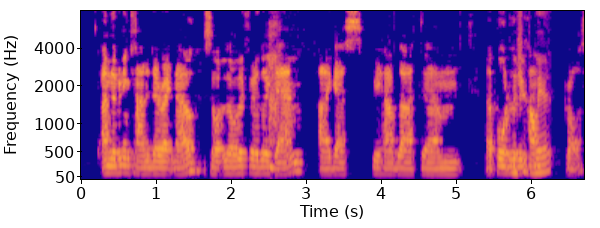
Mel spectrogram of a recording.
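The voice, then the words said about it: Welsh accent. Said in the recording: “Is this an accent? ... I'm originally from Wales.”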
